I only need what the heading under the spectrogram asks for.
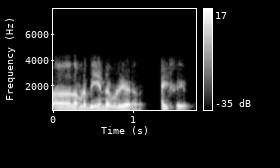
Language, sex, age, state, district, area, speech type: Malayalam, male, 18-30, Kerala, Idukki, rural, conversation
